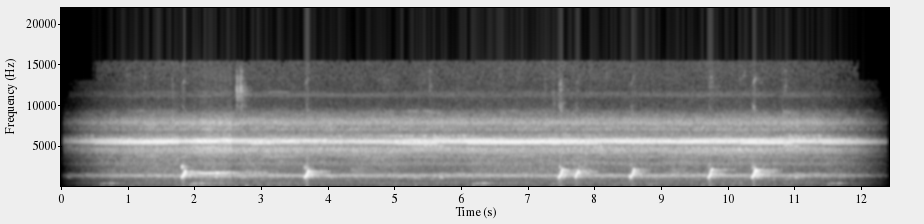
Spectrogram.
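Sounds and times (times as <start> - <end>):
Psarocolius angustifrons calls in the Eastern Lowlands of South America: 1.8 - 4.1, 7.4 - 8.8, 9.7 - 11.8.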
